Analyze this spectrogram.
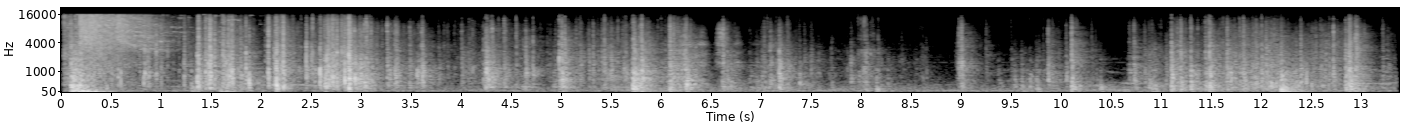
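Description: A sudden, loud burst of heavy thuds, bangs and cracking, then many irregular knocks and crashes that keep coming throughout.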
